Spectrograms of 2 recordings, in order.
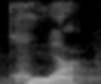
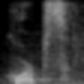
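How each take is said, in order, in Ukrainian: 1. Кінцеві p і s не вимовляються. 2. Кінцеві p і s вимовляються. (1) "Правильно вимовляється як Marine Corps" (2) "якщо ти скажеш так, як ти сказав"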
